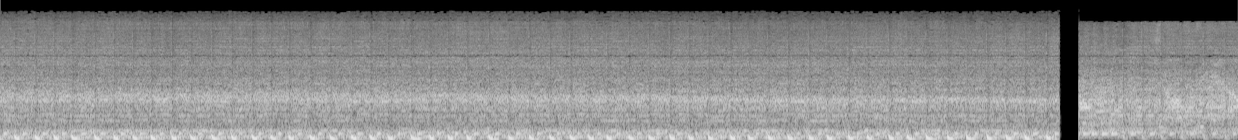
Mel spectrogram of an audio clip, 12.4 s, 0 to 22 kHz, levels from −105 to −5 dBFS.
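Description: At 10.59 s the audio drops out for 200 ms. From there to the end at 12.38 s it comes back narrower and slightly duller, with a new background noise sitting about 30 dB under the signal while the overall level holds steady. The likely cause is an input switched to a poorer device mid-recording. On a spectrogram the content above 11.4 kHz vanishes abruptly after a short blank gap. The waveform shows that brief flat gap and then a new noise floor between sounds.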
